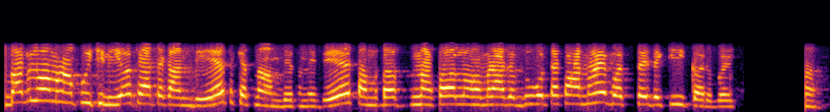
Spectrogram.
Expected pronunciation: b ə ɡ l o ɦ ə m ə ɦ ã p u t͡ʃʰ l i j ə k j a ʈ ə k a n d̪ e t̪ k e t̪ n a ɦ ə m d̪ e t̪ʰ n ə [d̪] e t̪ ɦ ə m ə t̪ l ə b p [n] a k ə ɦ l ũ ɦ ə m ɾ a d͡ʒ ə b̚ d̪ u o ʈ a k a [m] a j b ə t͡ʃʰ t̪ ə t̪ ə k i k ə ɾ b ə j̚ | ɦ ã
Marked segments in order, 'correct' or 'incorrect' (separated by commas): correct, correct, incorrect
